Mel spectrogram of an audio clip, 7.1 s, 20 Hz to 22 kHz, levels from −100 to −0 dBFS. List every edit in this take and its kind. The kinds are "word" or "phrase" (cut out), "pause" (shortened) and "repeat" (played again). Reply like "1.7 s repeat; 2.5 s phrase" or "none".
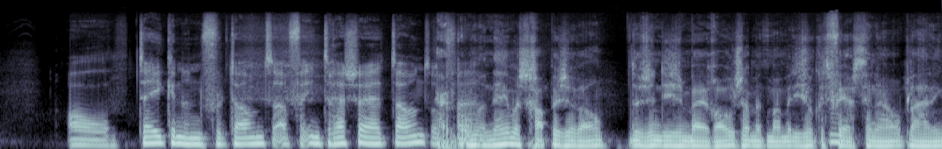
0.9 s pause; 5.7 s word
